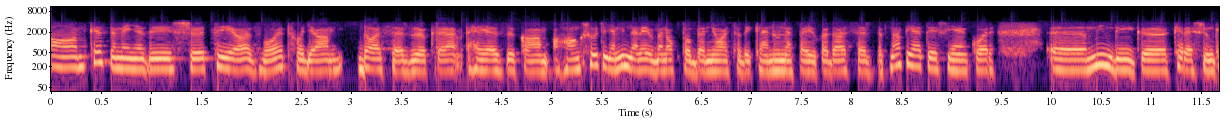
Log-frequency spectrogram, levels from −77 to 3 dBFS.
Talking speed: 125 wpm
